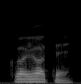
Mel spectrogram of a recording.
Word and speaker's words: coyote: I had gone from a three syllable mascot coyote to a four syllable mascot javelina I don't know I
